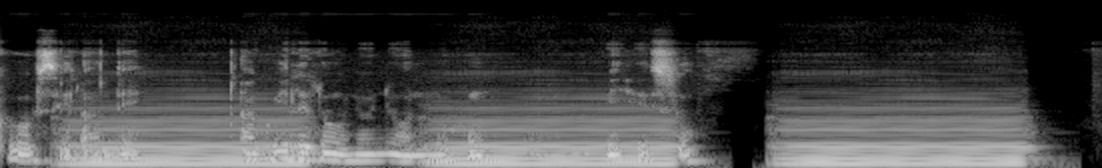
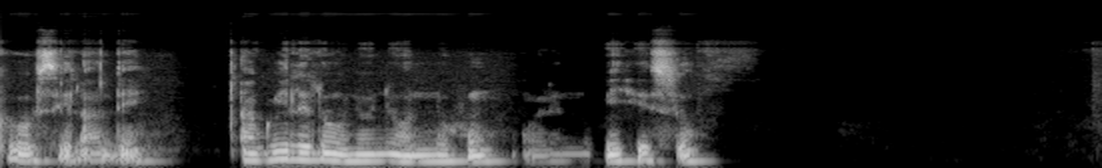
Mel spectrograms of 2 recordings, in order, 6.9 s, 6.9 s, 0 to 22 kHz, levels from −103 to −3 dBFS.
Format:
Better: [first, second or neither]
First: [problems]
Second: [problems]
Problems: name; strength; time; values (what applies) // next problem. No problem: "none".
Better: second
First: background sound (Bowed string instrument); 3 dB above the speech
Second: none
